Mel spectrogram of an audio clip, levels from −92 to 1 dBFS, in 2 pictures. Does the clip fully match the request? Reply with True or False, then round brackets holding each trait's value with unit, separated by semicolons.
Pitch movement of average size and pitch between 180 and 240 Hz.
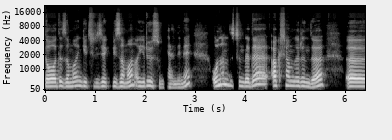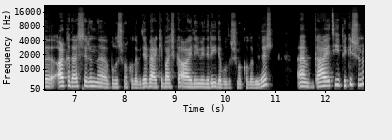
True (4.4 semitones; 185 Hz)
